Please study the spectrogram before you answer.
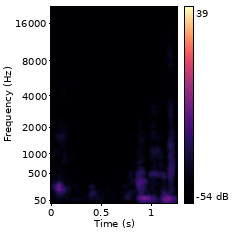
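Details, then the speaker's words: Pet cat in a quiet room gives two quick, sharp sneezes, the second a hissy burst; owner says he has been sneezing a lot; sneezing. "my cat is in the room right now sneezing so if you're hearing sneezing I didn't know he was in here he's sneezing a lot"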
